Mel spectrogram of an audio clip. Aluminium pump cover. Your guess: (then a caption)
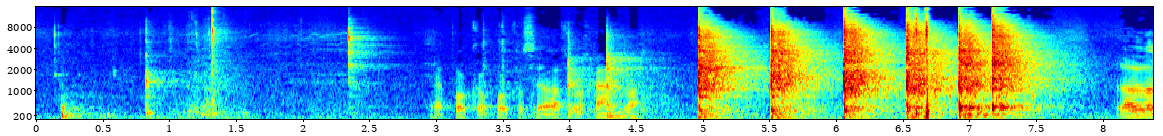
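Loose. Light hammer blows strike the aluminium cover of a centrifugal water pump to free it, kept gentle so the aluminium does not break. Scattered soft taps and a run of quick small knocks give way to louder, sharper, bright metallic cracks in the second half, each with a short ring. The sound changes as the cover starts to loosen.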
